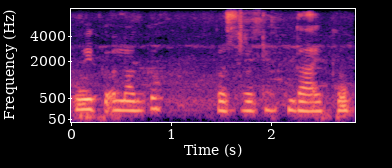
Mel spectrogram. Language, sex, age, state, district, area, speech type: Punjabi, female, 30-45, Punjab, Pathankot, rural, spontaneous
